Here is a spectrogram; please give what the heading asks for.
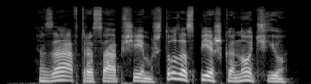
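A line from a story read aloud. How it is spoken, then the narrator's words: Muffled growl behind door. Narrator (Russian): прорычал гоблин за дверью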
